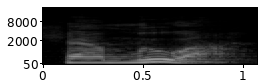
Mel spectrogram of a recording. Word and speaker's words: Shammua: There was from Reuben, Shammua. Notice I used a short A because of the double M, and Uah.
